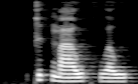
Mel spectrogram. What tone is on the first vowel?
high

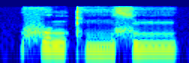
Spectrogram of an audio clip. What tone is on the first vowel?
high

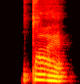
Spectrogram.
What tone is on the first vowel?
falling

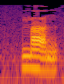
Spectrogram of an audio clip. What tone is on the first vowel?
low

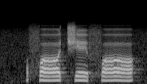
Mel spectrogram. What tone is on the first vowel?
high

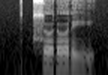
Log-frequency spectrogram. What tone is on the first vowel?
high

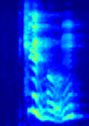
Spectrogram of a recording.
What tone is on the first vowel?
falling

